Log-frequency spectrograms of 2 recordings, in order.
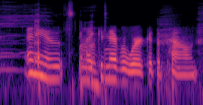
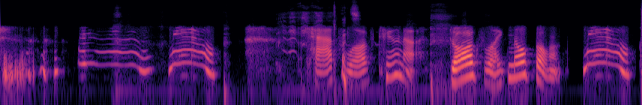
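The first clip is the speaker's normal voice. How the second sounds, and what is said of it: Cat meowing impression. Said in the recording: “She's spot on with that impression.”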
